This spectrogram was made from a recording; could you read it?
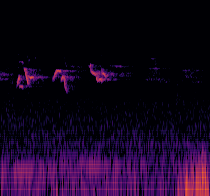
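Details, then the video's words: An American robin sings three quick, slurred whistled phrases, rising then falling, about half a second apart, over a low hum and a soft thump at the end. "American Robin Singing"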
